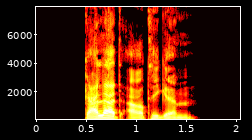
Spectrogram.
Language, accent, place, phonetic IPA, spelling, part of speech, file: German, Germany, Berlin, [ɡaˈlɛʁtˌʔaʁtɪɡəm], gallertartigem, adjective, De-gallertartigem.ogg
- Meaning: strong dative masculine/neuter singular of gallertartig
